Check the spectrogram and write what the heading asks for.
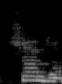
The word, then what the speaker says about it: Shenzhen: feel you there rushi dan for shagen shagen shen shanzhen shanzhen shanzhen okay we're learning raen gotta laugh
